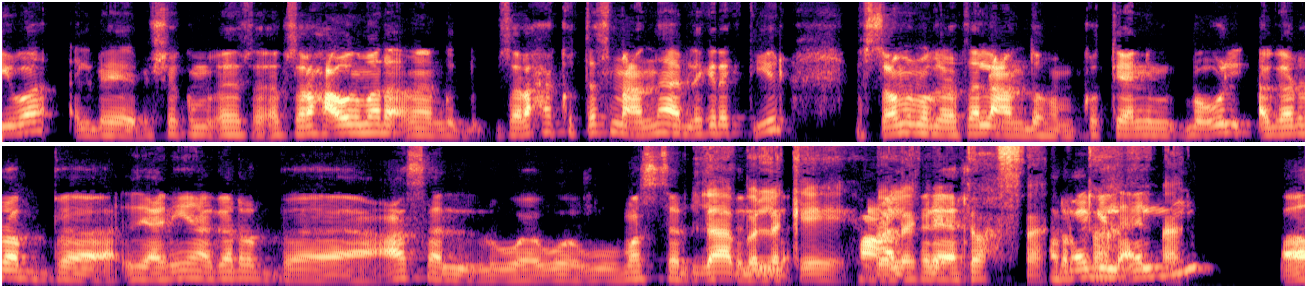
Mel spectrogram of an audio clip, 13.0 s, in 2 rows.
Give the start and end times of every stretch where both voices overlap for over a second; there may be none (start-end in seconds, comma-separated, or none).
9.9-12.5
